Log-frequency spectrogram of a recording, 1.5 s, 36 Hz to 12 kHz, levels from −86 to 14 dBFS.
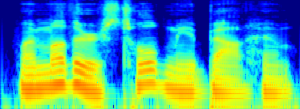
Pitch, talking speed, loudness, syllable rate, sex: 110 Hz, 280 wpm, -18 LUFS, 6.9 syllables/s, male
